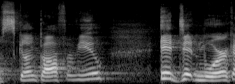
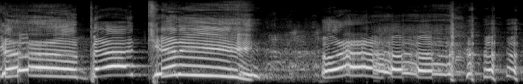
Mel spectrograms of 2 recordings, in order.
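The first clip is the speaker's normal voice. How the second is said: high, loud wailing scream; comic panicked screaming; horrified shriek; 14 semitones higher, 7 dB louder, much slower than usual. Retold or imitated. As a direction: scold the kitty in a long high scream. Boy shrieking after being sprayed.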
